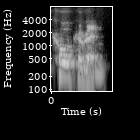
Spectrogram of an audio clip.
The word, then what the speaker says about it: Corcoran: Is that how I pronounce it, Dan? It's close, it's Corcoran.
